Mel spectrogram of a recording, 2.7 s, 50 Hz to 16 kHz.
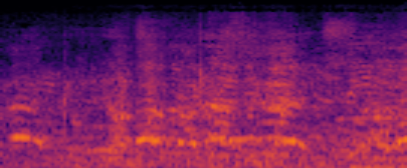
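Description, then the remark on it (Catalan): A dense crowd hubbub of many overlapping voices outside Joan Laporta's box at 9 pm, with rhythmic chanting rising and falling in pitch through it, steady and fairly loud throughout. “Aquest és l'ambient a fora el box de Laporta.”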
